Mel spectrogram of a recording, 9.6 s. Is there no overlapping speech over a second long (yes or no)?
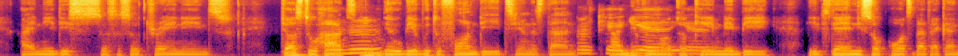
no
